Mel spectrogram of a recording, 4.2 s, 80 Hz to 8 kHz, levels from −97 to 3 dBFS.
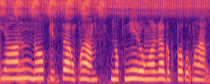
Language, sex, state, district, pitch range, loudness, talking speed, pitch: Garo, female, Meghalaya, North Garo Hills, 260-290 Hz, -14 LUFS, 115 wpm, 275 Hz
